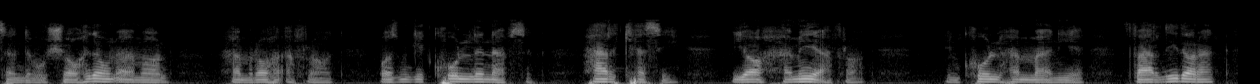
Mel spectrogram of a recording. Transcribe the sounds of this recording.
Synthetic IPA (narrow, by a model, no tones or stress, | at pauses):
sænd̪ebuʃɒːɦed̪eunʔæ̰ʔmɒːl | hæmɾɒːɦḛʔæfɾɒːd̪̥ | b̥ɒːzmiːɡekʰolːenæfs | hæɾkʰæsiː | jɒːhæmejeʔæfɾɒːd̪̥ | ʔinkʰolːɦæmːæʔniːje | fæɾd̪iːd̪ɒːɾæd̪̥̚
